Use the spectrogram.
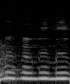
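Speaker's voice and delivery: high-pitched mock wailing of a wife; mock crying. Husband imitates his wife crying in bed, mock wail. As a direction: imitate a wife's sobbing as a high whimper. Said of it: "She's crying".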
